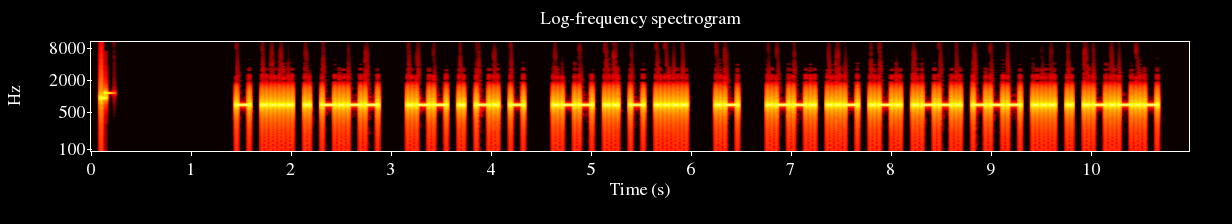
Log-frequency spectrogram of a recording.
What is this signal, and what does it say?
Morse code, heard as a keyed tone, about 28 wpm, 700 Hz. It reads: THEY WENT WITH A PURPOSE.
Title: Sentences from Top 800 Words 28wpm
